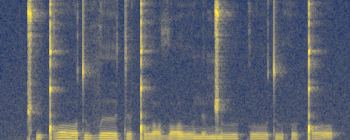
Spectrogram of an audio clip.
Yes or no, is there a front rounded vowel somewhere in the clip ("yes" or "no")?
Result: yes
